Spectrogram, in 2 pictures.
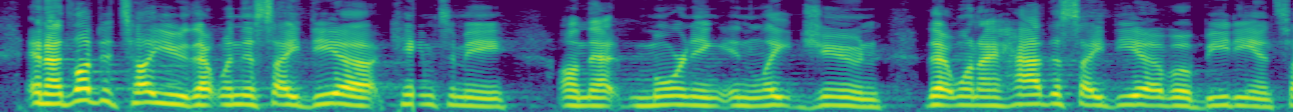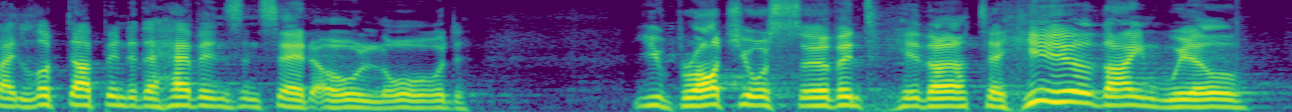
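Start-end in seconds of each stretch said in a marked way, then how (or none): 8.0-12.6 put-on, archaic-sounding British accent. Retelling what he said looking up into the heavens, in a put-on British accent. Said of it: "I have no idea why I'm talking in a British accent".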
